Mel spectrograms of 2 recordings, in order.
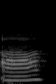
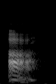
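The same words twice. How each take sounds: First: The pitch rises from low to high. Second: The sound is short and sharply clipped. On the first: "the second is a rising tone" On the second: "a sort of staccato"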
